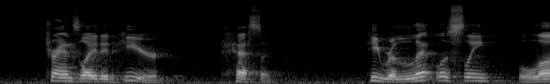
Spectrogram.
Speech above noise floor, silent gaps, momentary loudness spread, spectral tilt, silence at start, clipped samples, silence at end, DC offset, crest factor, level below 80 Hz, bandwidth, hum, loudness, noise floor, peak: 28 dB; none; 14 LU; -4.5 dB/octave; 0.45 s; under 0.1%; 0 s; under 0.1%; 20 dB; -60 dBFS; 18 kHz; none; -31 LUFS; -58 dBFS; -14 dBFS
